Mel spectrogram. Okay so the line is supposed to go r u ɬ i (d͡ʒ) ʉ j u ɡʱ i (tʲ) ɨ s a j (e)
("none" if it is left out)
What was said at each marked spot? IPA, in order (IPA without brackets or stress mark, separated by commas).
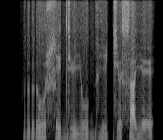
dʲ, c, e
